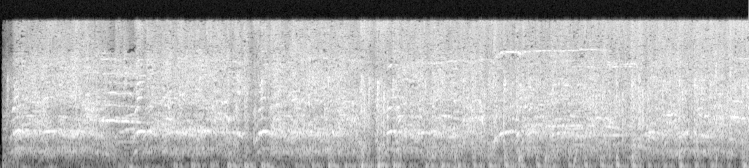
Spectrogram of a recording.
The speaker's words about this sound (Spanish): Fíjate que en esa asamblea de delegados de sindicalistas de base, ayer se escuchaba este tono, yo diría que de euforia. Así lo decidían y así lo aplaudían tras aprobarlo.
